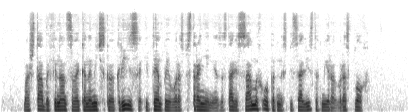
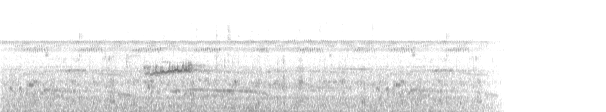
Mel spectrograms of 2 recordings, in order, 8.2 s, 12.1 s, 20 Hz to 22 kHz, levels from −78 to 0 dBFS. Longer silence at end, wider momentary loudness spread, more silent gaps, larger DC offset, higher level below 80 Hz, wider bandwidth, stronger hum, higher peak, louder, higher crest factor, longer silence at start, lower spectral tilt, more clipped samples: second, 0.95 s vs 2.05 s; about the same, 9 LU vs 11 LU; neither; neither; about the same, -54 dBFS vs -58 dBFS; second, 14 kHz vs over 20 kHz; neither; first, -2 dBFS vs -26 dBFS; first, -18 LUFS vs -44 LUFS; about the same, 16 dB vs 20 dB; first, 0.5 s vs 0 s; first, -6.5 dB/octave vs -3.5 dB/octave; neither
